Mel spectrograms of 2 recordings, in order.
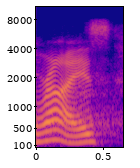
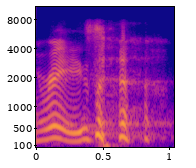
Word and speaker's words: Reyes: So it's actually Reyes. So my dad actually mispronounces it on purpose by saying rise. And I say Reyes because that's how it was always said when I was, so I should probably actually be saying it Reyes, but I'm so used to saying Reyes.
